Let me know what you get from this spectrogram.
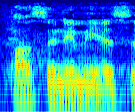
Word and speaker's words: parsimonious: Penny pinching is an expression for mean, miserly, tight-fisted, parsimonious, or parsimonious, as some people pronounce it.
